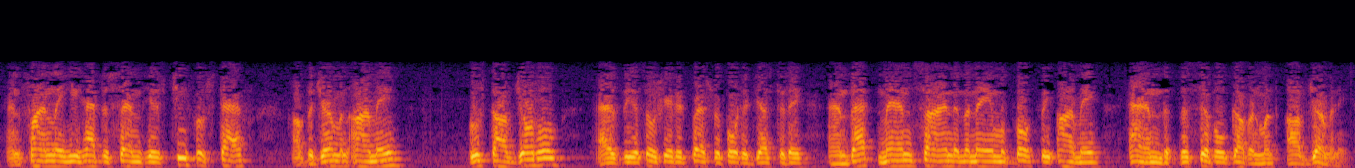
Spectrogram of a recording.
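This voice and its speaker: An American man anchoring a 1940s radio news broadcast in a measured, formal way, on an old radio recording. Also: medium pitch, slightly rough, phone-quality sound.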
